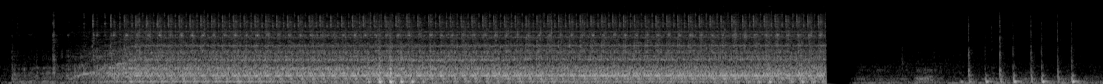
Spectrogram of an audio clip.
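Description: A sewing machine stitches quilt pieces together, running in one steady, fast, close whir for about eight seconds before stopping abruptly, then a few quieter clicks and short bursts follow.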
